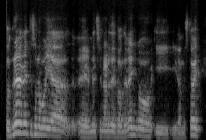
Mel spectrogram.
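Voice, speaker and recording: A man's voice: a little high, lively intonation, moderate pace, fairly bright tone, dull audio. A man from Ecuador giving an online technical lecture, hesitating often with fillers and restarts.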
